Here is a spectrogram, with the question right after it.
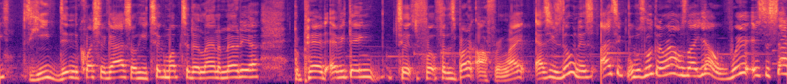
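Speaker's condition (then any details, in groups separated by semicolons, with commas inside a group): No condition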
